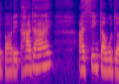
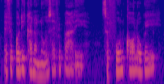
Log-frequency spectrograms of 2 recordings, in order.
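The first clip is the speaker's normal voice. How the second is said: whisper; 10 dB quieter, faster than usual. Real, not acted. Confiding insider secret.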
